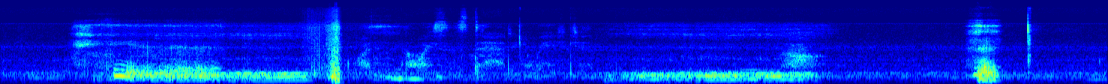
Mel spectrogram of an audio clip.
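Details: Young girl imitating her father's snoring, making two long, rough, rattling inhaled snore sounds with a pause between; imitated, not real, snoring.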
